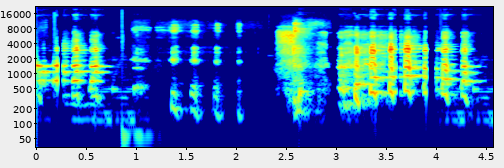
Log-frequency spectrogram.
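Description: A single sneeze from someone nearby, short and fairly loud, set among quiet laughter and chuckling with brief pauses between.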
